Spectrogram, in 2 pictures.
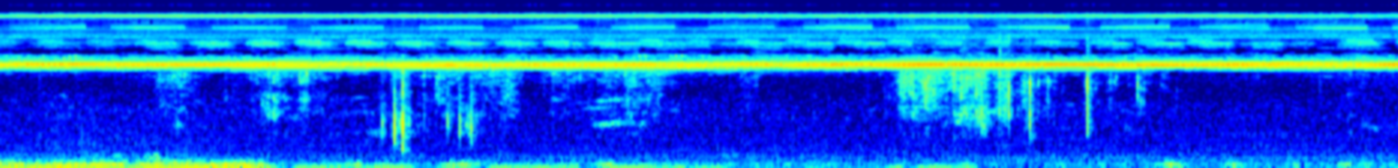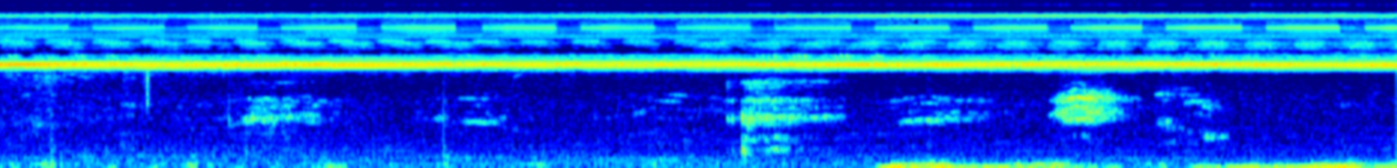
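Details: A night chorus of crickets in the countryside keeps up a continuous shrill ringing with rapid pulsed layers above it. Soft low wind rumbles at the start and end, and brief scattered rustles and chirps come and go.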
